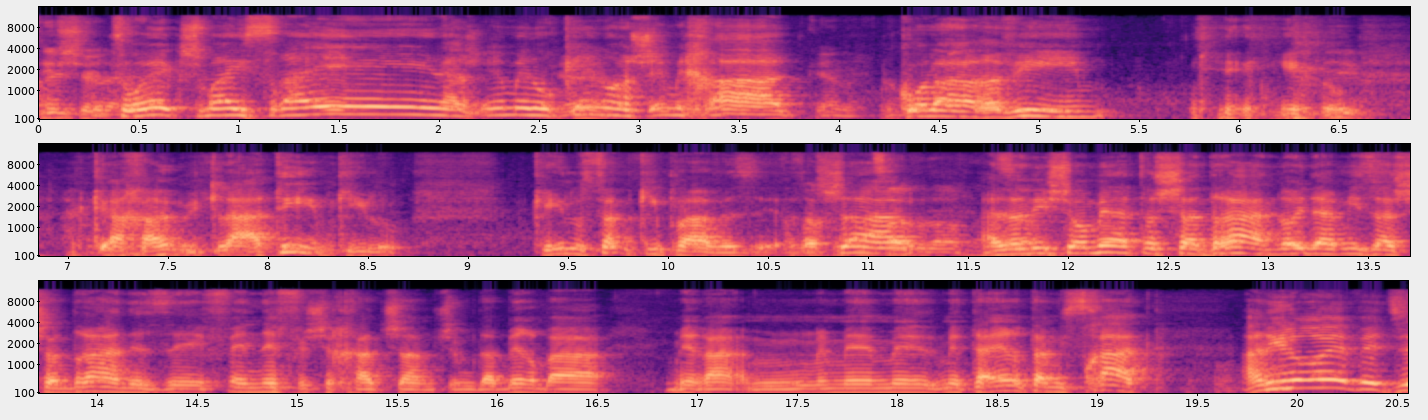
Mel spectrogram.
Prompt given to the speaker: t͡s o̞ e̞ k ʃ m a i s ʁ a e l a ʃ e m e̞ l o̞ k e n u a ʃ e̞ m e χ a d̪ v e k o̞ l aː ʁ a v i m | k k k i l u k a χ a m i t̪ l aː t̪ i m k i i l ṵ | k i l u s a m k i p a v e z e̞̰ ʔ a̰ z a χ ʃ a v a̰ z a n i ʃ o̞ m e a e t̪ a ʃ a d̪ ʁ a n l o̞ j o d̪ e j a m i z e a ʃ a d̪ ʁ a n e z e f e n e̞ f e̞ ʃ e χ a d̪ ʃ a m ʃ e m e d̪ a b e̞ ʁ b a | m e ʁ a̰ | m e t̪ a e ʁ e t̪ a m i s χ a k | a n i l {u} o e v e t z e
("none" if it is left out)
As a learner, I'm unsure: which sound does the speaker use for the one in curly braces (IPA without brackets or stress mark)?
o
